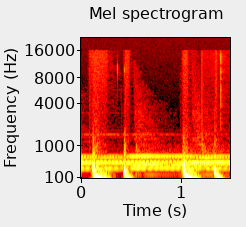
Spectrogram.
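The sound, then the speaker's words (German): A loud heartbeat sound effect thumps in two lub-dub pairs, deep and booming, over a steady low hum with no talking. “Ich hörte meine eigenen Gedanken nicht, so laut klopfte mein Herz.”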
